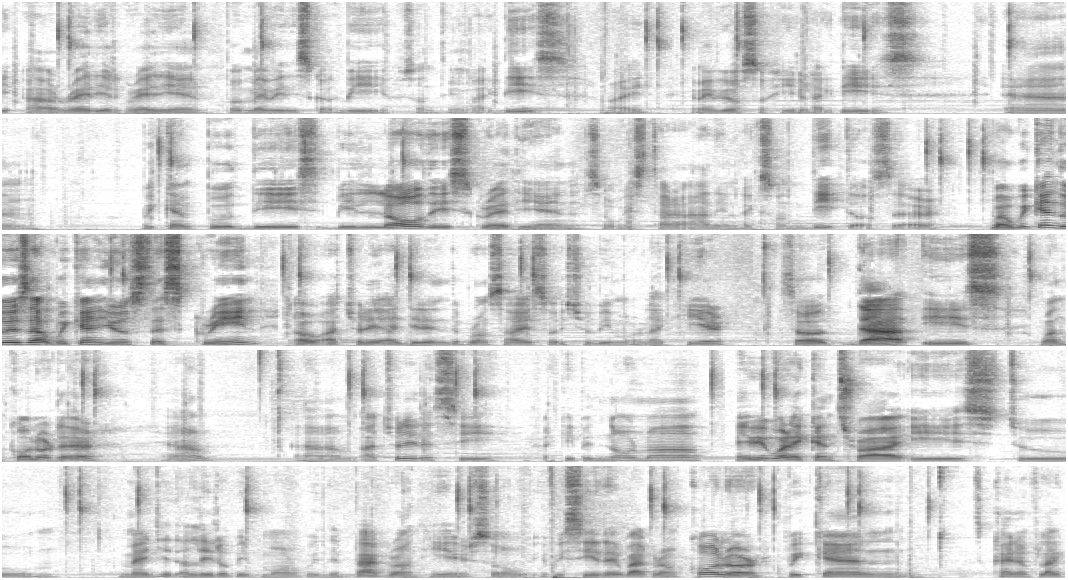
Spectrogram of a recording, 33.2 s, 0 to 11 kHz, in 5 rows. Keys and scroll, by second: 30.1 Escape, 31.2 super+c.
